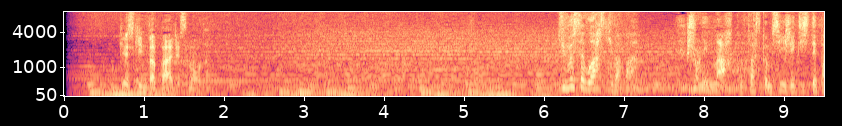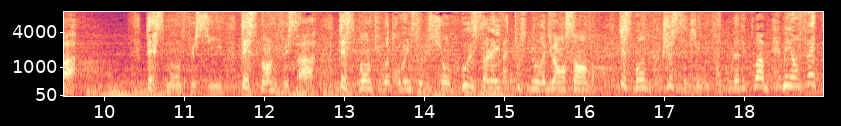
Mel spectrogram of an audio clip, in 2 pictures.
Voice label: french video games

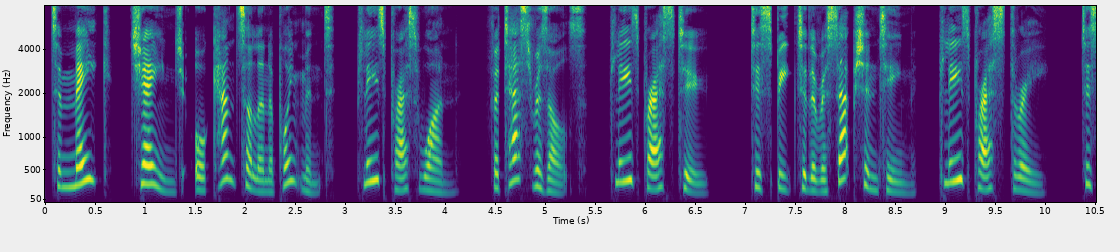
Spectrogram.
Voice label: english british ivr

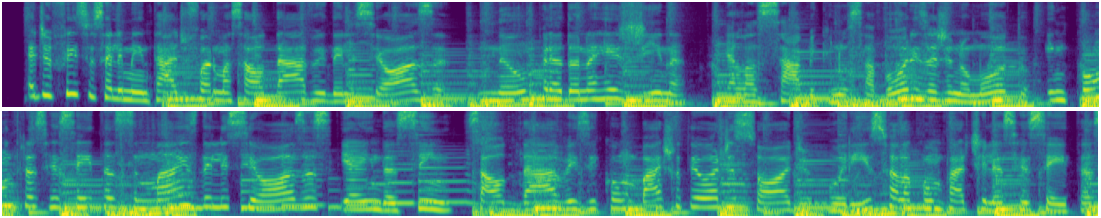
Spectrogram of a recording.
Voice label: portuguese brazilian tv shows

